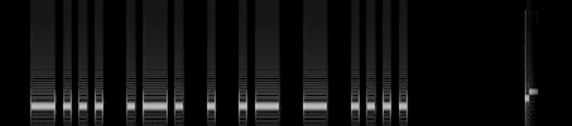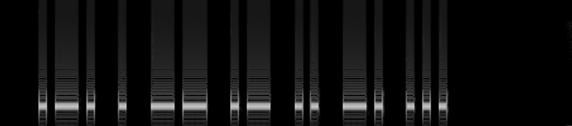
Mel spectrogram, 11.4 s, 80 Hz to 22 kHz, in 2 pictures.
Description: Morse code, heard as a keyed tone, about 15 wpm, 700 Hz. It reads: BREATH REMAINS
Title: Sets of 5 Words Encore - New Word Drill - 15wpm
